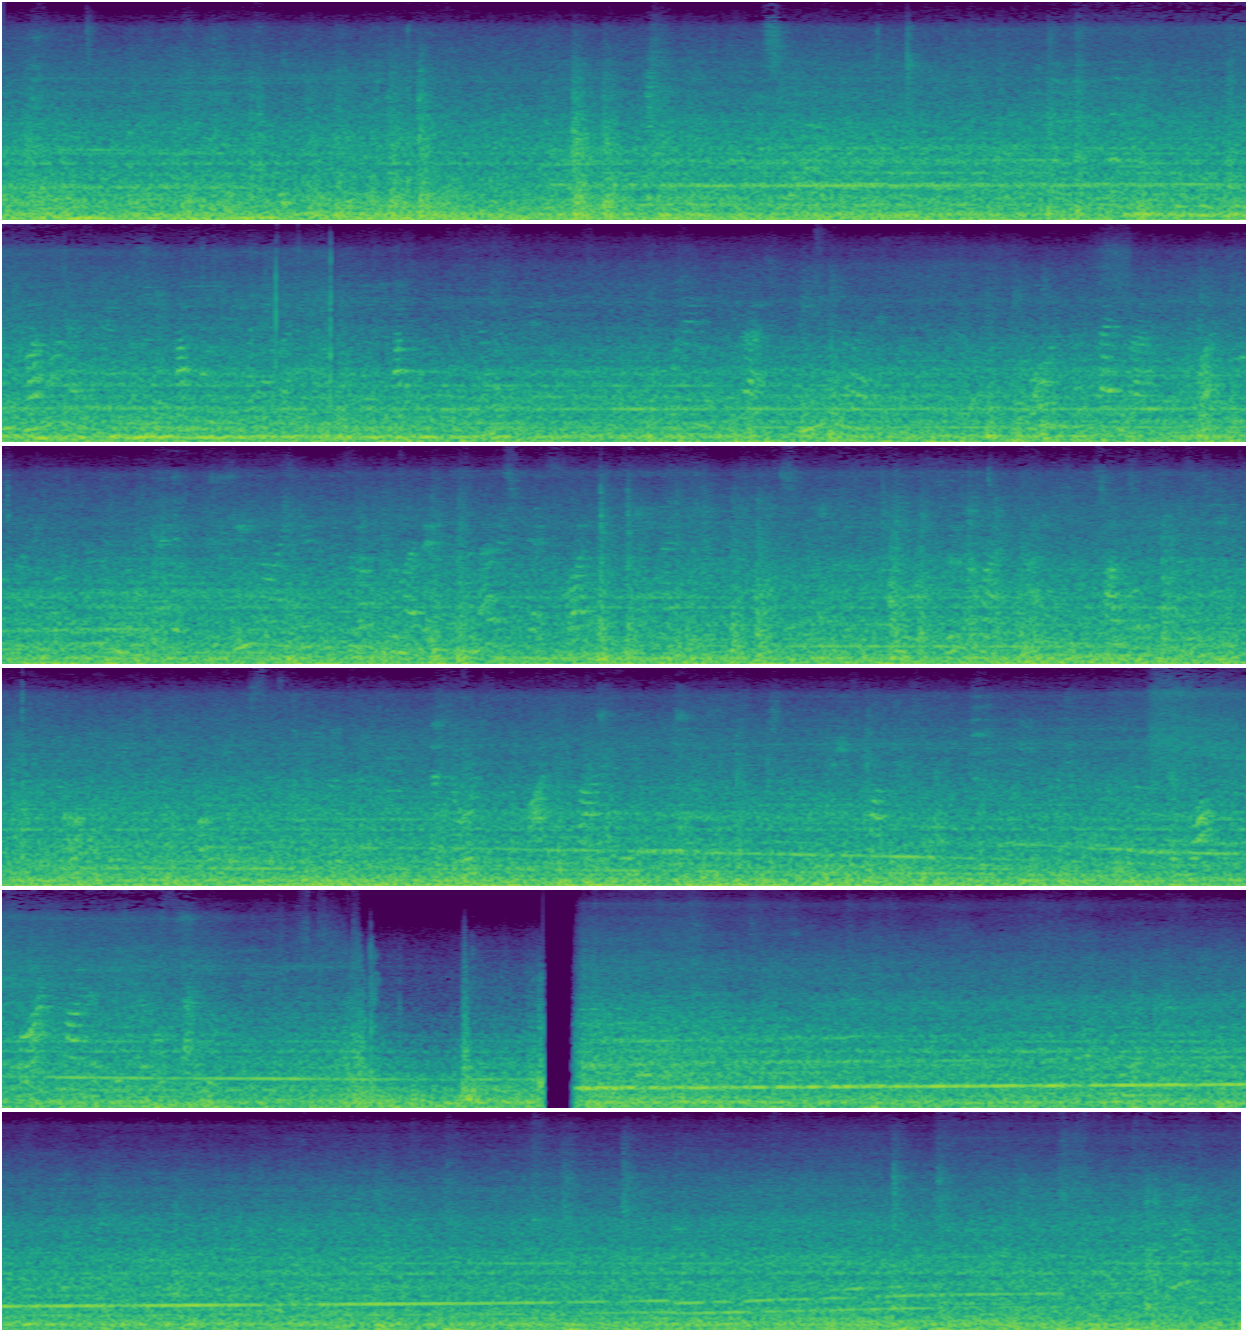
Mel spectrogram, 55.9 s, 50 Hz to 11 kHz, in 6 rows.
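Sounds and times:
train rumbling: 0.0 - 55.9.

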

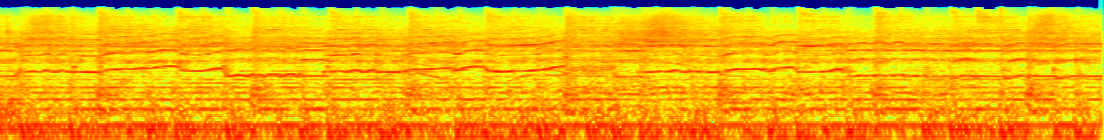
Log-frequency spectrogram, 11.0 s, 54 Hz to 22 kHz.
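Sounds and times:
electric guitar lead note bending: 0.0 - 11.0
rock band playing loud: 0.0 - 11.0.

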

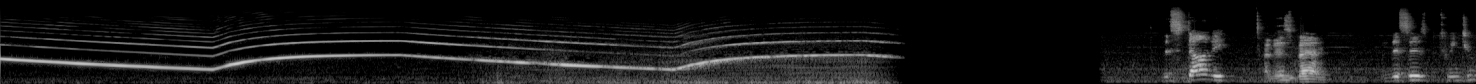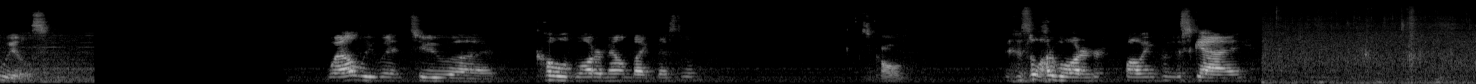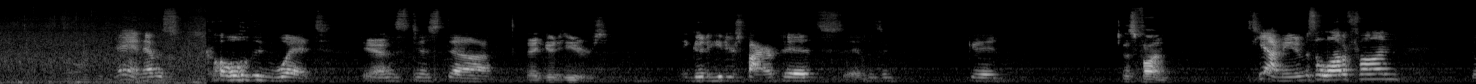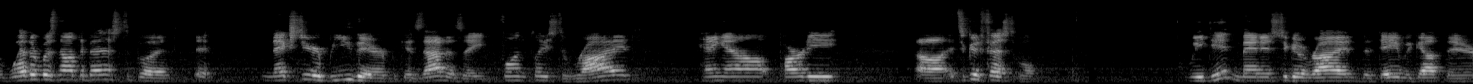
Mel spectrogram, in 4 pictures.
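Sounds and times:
siren wailing: 0.0 - 9.1
rain on tent canopies: 27.4 - 31.6.

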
